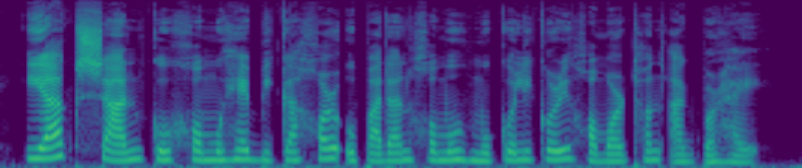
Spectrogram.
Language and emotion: Assamese, neutral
